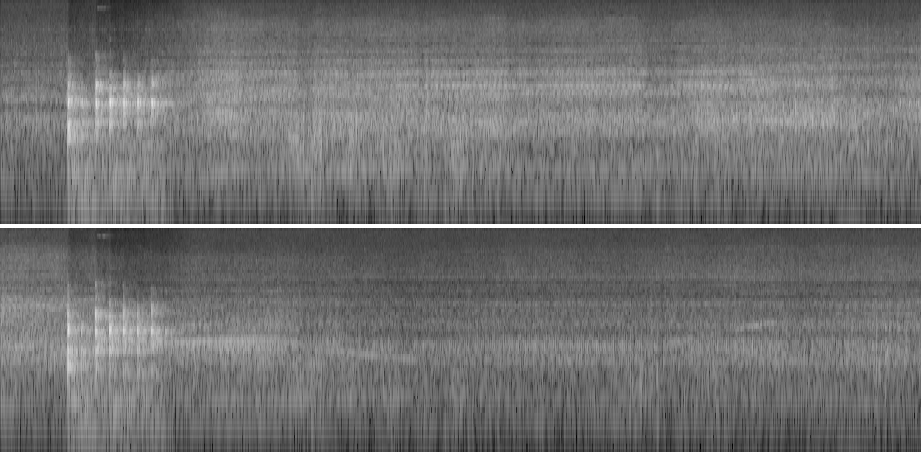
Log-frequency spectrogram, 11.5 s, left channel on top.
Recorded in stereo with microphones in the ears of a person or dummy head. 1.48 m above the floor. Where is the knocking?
60° right (ahead or behind), 3 m.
